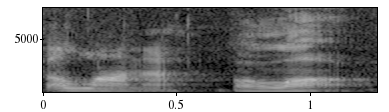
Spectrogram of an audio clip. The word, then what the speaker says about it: Ilona: It's Ilona. Why I'll take is it- anything close. There's an O, not an A.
